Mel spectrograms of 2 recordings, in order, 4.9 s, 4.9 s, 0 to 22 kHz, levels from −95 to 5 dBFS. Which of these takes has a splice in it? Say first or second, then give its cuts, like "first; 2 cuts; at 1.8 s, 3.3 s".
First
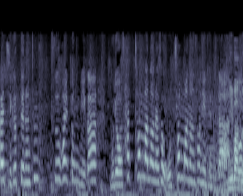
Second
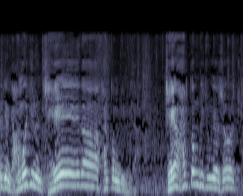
first; 1 cut; at 3.9 s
